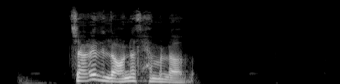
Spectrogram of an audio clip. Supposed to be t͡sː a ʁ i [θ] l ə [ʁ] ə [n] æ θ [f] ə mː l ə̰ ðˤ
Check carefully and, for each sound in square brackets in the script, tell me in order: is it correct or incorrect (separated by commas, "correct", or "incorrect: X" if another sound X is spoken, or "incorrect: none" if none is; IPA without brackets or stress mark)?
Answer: incorrect: ð, correct, correct, incorrect: ħ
